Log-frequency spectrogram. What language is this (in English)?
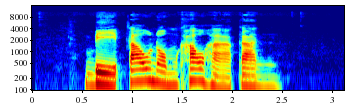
Thai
